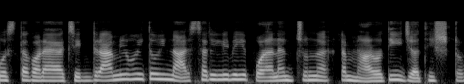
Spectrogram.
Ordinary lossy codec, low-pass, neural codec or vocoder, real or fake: none; none; codec, 16 kHz, 1 kbps, FunCodec, trained on Chinese and English, 50 frames a second; fake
